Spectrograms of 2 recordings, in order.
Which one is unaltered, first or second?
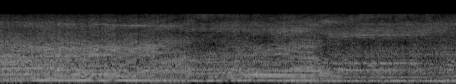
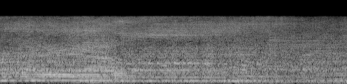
first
